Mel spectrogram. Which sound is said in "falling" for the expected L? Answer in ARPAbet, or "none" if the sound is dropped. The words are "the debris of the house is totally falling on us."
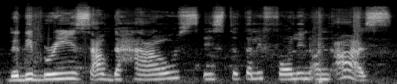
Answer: L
